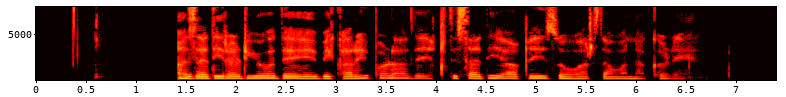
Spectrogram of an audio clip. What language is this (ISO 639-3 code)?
pus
